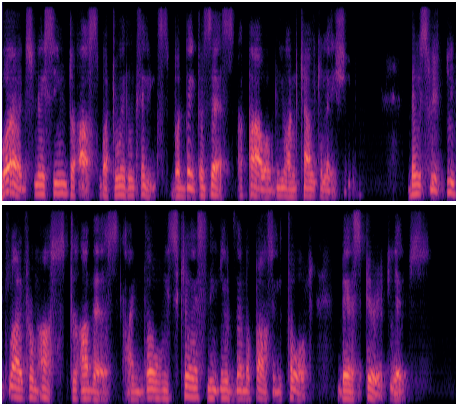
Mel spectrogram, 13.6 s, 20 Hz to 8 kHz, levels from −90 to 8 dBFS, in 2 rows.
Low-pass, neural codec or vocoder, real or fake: 7.2 kHz; codec, 16 kHz, 1 kbps, FreqCodec, smaller model; fake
